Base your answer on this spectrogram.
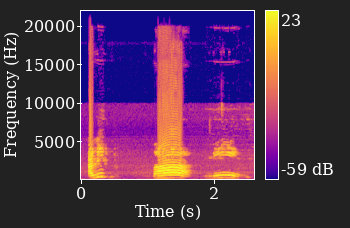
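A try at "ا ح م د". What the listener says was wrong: বা কোথায় আছে? বার নিচে নুক্তা থাকবে।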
